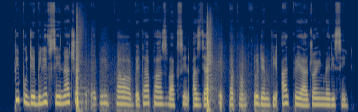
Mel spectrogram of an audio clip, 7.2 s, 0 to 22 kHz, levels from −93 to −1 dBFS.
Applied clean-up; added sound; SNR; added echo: neural mask model RNNoise.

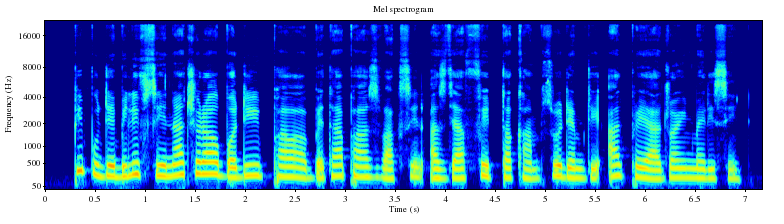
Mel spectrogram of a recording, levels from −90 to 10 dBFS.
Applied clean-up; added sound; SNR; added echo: none; none; none; none.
